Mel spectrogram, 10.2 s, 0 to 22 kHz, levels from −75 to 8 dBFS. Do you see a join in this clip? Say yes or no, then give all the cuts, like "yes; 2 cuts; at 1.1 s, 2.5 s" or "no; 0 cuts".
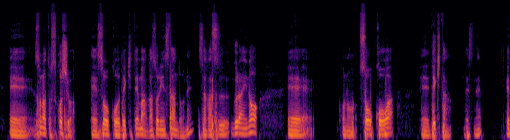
no; 0 cuts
